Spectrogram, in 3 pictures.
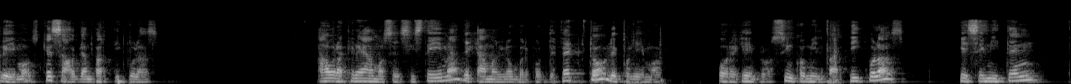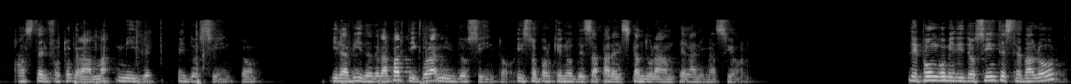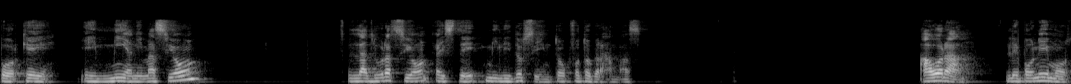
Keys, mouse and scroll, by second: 1.1 Tab, 4.0 click, 5.5-8.2 drag, 6.7 0, 9.6-12.6 drag, 12.2 0, 13.2-14.8 drag, 14.5 0, 21.2 click, 28.4 click.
